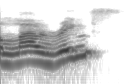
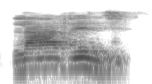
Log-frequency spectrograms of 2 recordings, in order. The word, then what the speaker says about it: larynx: So the only difference is that instead of the G, it's an X. So larynx and laryng is a little bit of different in pronunciation.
